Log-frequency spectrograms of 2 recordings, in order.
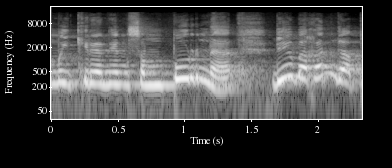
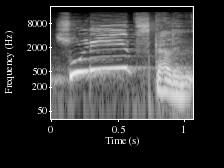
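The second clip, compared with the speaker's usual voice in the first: mock exasperation. Exaggerating adult disbelief.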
